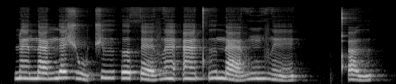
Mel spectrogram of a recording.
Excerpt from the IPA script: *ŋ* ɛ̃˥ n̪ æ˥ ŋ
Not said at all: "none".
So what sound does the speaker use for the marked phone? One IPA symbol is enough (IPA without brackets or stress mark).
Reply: ɳ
